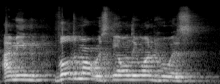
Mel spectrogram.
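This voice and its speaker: A man's voice: high voice, fast. A man with a slight lisp from braces, chatting emphatically and straight to viewers as a fan theory video host. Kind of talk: casual scripted-feel video commentary to viewers. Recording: echoey untreated room.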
